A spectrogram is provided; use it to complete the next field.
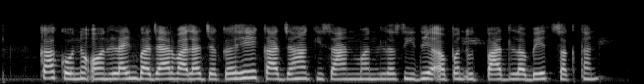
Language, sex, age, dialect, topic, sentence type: Chhattisgarhi, female, 18-24, Northern/Bhandar, agriculture, statement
